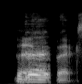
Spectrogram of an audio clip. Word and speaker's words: Bourke: Bourke, sorry. Yeah. in 1975. Remarkably, this is where he met his wife-to-be, Roseanne, who had come to Australia from Illinois in the USA. Roseanne was also teaching in Bourke, and Rod has now been married to Roseanne for nearly 45 years.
